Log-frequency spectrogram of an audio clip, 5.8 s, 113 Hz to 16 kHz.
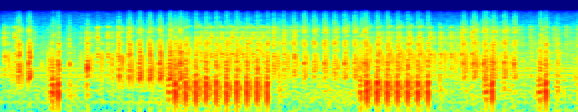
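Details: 1979 Atlanta step-by-step phone line after dialing two digits: bursts of sharp rapid clicks in uneven trains; other subscribers' strong dial pulses leaking between trunks as crosstalk.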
